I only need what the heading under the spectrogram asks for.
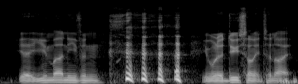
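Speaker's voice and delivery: deliberately deepened, low put-on voice. Demonstrating a voice-note message, in a put-on deep voice. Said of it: "put on like a deep voice for these voice notes".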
